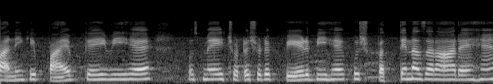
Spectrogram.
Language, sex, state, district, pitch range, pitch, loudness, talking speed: Hindi, female, Delhi, New Delhi, 220-240 Hz, 230 Hz, -16 LUFS, 205 wpm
